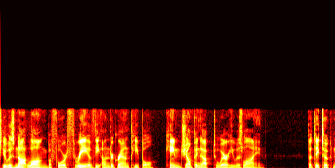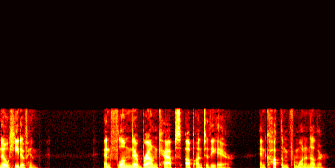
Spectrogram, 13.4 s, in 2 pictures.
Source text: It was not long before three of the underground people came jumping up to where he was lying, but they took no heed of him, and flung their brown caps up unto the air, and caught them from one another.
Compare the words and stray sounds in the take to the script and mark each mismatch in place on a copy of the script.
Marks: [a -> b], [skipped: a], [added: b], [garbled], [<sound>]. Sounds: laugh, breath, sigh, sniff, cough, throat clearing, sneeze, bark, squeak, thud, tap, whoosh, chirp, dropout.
It was not long before three of the underground people came jumping up to where he was lying, but they took no heed of him, and flung their brown caps up unto the air, and caught them from one another.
